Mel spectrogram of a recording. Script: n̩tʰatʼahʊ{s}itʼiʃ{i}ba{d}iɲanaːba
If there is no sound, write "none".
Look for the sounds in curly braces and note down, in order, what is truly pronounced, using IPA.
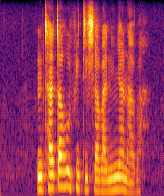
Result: f, a, n

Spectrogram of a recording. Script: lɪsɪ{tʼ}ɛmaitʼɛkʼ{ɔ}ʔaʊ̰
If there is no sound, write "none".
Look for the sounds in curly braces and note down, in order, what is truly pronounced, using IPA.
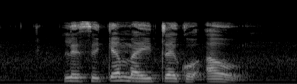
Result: kʼ, ɔ

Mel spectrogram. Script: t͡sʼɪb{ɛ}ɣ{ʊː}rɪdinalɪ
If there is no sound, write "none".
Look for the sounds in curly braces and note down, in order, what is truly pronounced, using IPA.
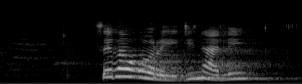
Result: a, ʊ

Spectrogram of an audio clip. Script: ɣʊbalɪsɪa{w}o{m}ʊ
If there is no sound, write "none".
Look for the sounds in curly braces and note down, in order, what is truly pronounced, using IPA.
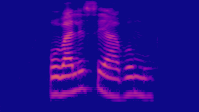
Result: b, m

